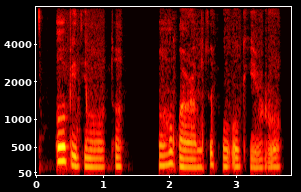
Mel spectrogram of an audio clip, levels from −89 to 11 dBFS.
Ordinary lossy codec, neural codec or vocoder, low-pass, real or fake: none; none; none; real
